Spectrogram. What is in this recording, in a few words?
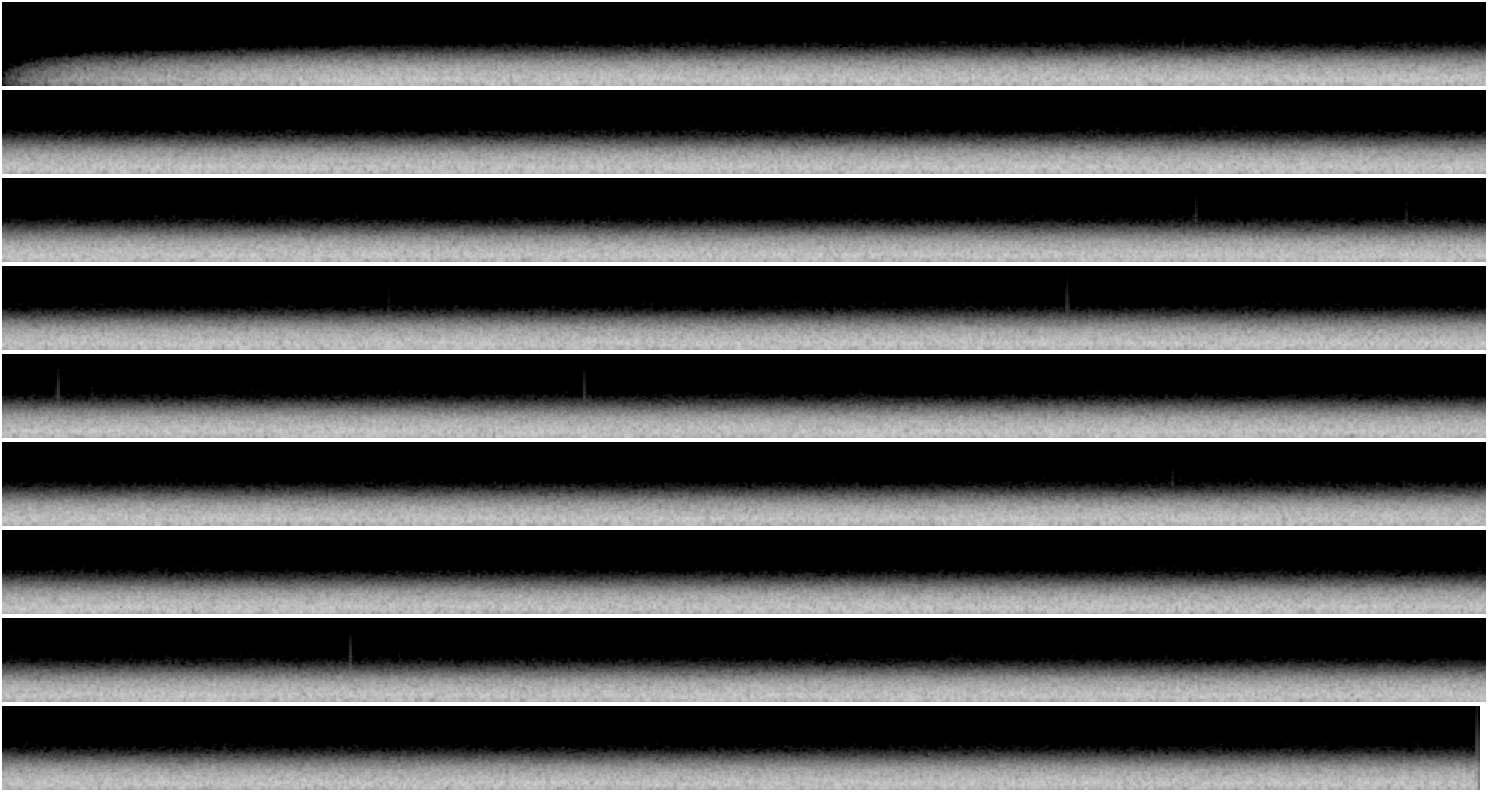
Panorama Noise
